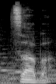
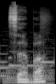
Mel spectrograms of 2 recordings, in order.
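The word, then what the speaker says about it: ጸባ: of milk in Ge'ez is actually pronounced tzaba with the tzade over here. So two letters, tzade and bet, tzaba, or it's also pronounced, you can do tzeba with a first order over here.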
